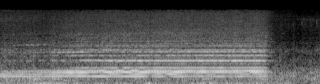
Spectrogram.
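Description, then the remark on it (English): A steam locomotive whistle, with the locomotive's pressure brought down to 125 pounds, blows one long, loud, steady chord for about two and a half seconds, then cuts off sharply, leaving a low rumble of background noise. “Okay, I'm going to blow the whistle again.”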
